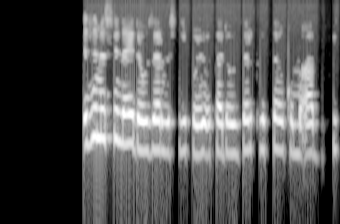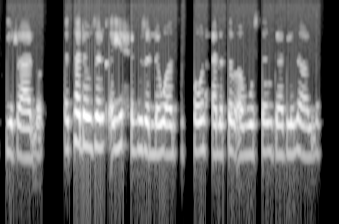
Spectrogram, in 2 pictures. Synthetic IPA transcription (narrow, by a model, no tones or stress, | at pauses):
ʔɨzinɨsinajd̪ɐwzɐɾmɨslikʰo̞jnuʔɨt̪ʰad̪ɐwzɐɾkʰɨlɨt̪ʰːɐɡomːa̰ʔabɨt̪fit̪̚jɪɾaːlːo̞ | ʔɨt̪ʰad̪ɐwzɐɾkʼɐjːɪħɨβuzɐlːɐwoɨnt̪ʰɨt̪ʰɨxɐwunħad̪ɐsɐβaβwɔsɐnɡaβinaːlːo̞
